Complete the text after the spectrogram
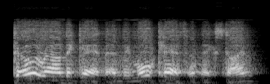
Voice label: tutorial dialogue, english; War Thunder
